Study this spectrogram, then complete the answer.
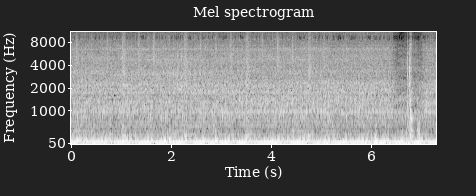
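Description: A Honda Nighthawk CB750 motorcycle engine idles steadily and close by, a constant low rumble running alone without pause, with a brief higher sound near the end.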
